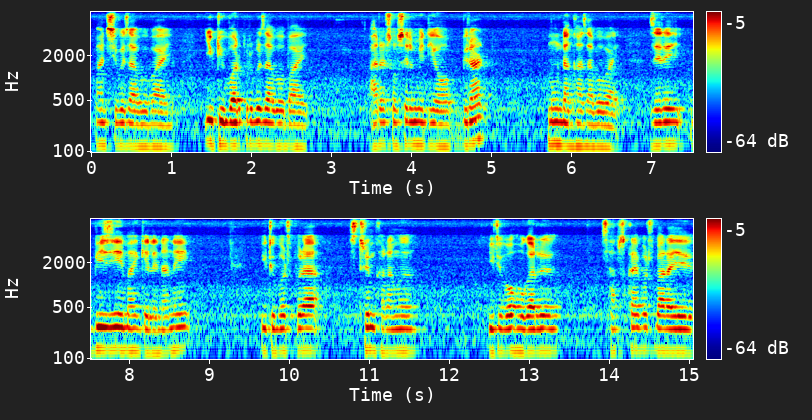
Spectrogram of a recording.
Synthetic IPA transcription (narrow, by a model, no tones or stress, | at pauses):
mansibɯzabɯbaj | jutjubwaɾpʰɯɾbɯzabɯbaj | aɾɯsosalmidijawbiɾat̚ | muŋdaŋkʰazabɯbaj | zeɾɯjbiziemajɡelenanɯj | jutjubəɾspʰɯɾa | stɾimkʰalamɯ | jutjubawɦɔɡaɾɯ | sabskɾajbaɾsbaɾajɯ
